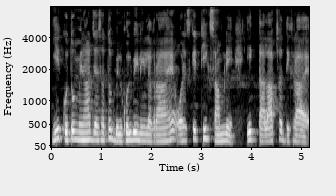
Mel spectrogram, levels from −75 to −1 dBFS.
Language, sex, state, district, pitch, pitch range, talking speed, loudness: Hindi, male, Uttar Pradesh, Lalitpur, 155 Hz, 140-170 Hz, 230 wpm, -14 LUFS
